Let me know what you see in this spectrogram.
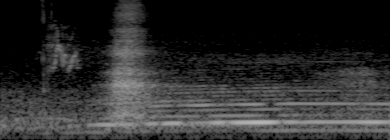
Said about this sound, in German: Ich glaube, die Kühe erkennen mich schon. Sie haben etwas gemurmelt, was klang wie: Na, hast du dich endlich gewaschen, du Sacknase?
